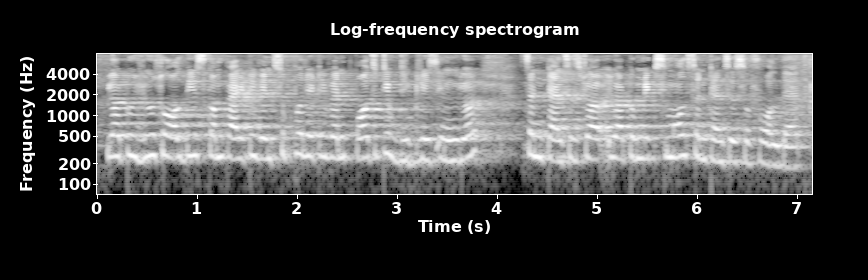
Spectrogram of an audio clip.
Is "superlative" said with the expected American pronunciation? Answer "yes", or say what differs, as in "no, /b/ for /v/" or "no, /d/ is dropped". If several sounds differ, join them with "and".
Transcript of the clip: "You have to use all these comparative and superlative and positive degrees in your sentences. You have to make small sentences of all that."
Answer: no, /l/ is dropped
